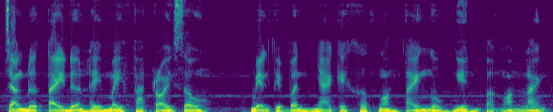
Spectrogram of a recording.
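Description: A man's voice: low-pitched, normal speed, a little mellow, faint music behind. A man narrating a horror story in a dramatic, suspenseful manner.

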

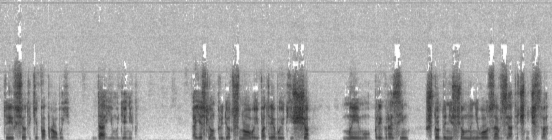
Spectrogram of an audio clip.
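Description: A tired male prisoner urges his comrade in a hushed tone, as a man reads him in an audiobook. His voice is deep and low. The sound is close and dry. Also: expressive, moderate pace, no room sound, heavily acted. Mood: urging. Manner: hushed, urging.

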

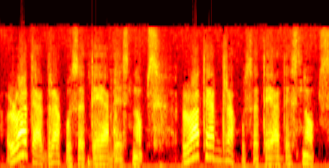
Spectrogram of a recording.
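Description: A man's voice: mid-range voice, big pitch swings, bright, forceful tone, slightly rough, exaggerated voice. A man voicing an angry male landowner who curses indignantly. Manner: swearing, indignant.

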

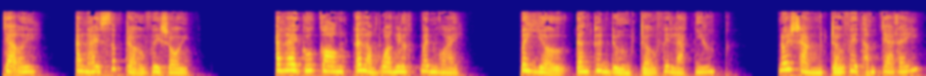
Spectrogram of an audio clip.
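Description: Quick-witted younger son, read by a woman, reassuring and explanatory, husky tone. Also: a little high, lively intonation. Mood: explaining.

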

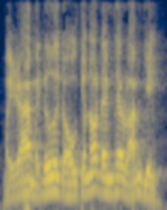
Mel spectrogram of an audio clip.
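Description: A man voicing a harsh, bullying village man who yells and scolds contemptuously in a spoken storybook reading. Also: fairly high pitch, quick pace, voice pushed up, natural voice. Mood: gruff.

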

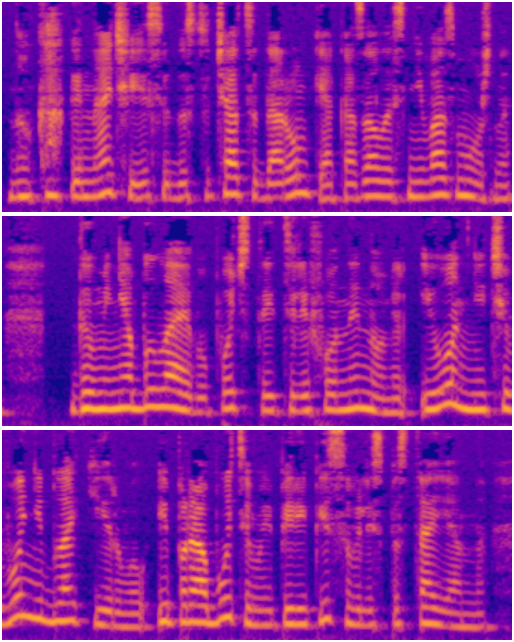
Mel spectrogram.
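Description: A young adult woman giving expressive, confiding first-person audiobook narration with a lightly sarcastic edge. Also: fairly low pitch, fast talker.

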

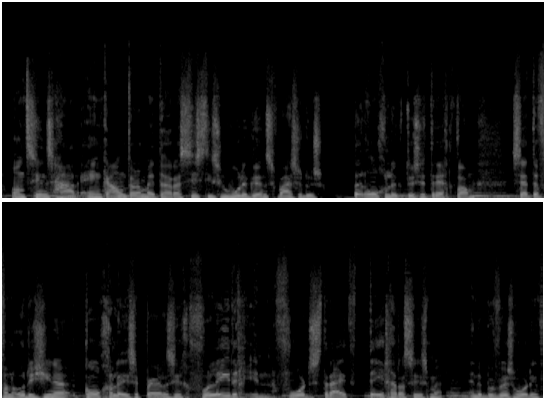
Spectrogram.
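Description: Man narrating a radio report over music. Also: fairly high pitch. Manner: calm, measured read-out narration.

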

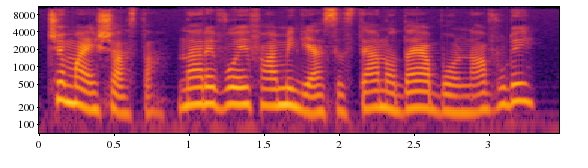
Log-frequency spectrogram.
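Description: A woman reader voicing a greedy, bossy older woman who scolds in a sharp, shrill voice. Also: dry recording, close to an everyday voice. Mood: scornful.

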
